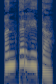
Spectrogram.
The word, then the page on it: ಅಂತರ್ಹಿತೆ: antarhite; Kannada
